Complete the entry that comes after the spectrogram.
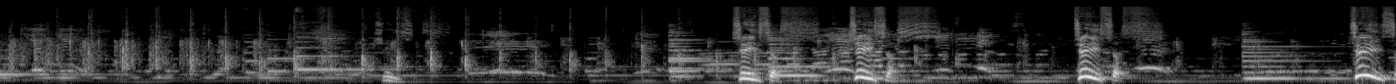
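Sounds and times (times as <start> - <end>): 
audience hand clapping: 0.0 - 13.9
speech: 3.8 - 4.3, 7.4 - 9.2, 10.8 - 11.4, 13.7 - 13.9.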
